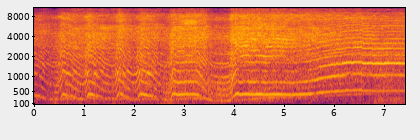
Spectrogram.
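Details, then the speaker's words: Traxxas T-Maxx with OS 21 nitro engine, restored and upgraded, first track run: engine revs in quick bursts then holds a high steady scream without pulling; slipper nut was 2.5–3 turns loose, so slipper clutch slipping, noisy with no drive, two-speed shift barely noticeable. "that's why during the video when I was accelerating it was making a lot of noise and not going anywhere"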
